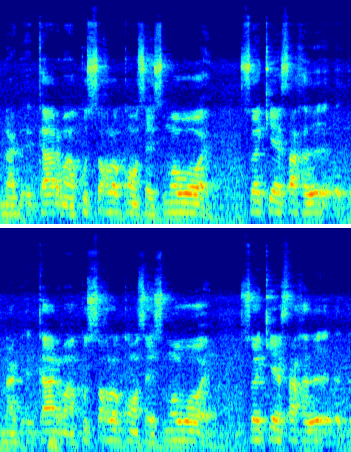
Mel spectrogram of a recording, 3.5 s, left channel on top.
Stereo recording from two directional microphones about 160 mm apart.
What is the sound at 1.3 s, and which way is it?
A man's voice, 25° left (ahead or behind).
